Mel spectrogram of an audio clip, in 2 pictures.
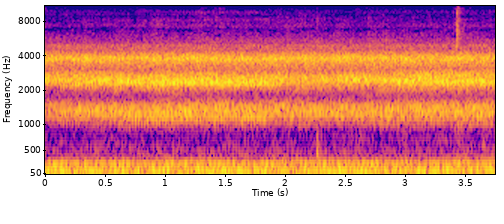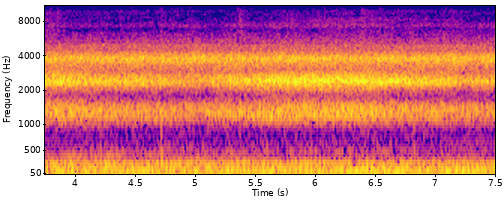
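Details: A dense chorus of thousands of frogs singing in rain, steady layered trilling at high pitch, with a sharp tick midway and the low steady wash of rain throughout.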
